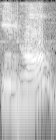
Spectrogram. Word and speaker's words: ils vont: Ils vont, S is silent, T is silent, ils vont, they are going.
